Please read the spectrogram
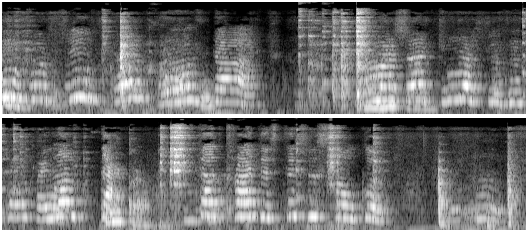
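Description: Cutlery clinking against plates and dishes as people eat at a dinner table, with sharper clinks about three seconds in and again around seven seconds. Children's voices chatter through it.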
